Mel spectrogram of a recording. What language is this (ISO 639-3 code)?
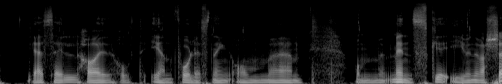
nor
